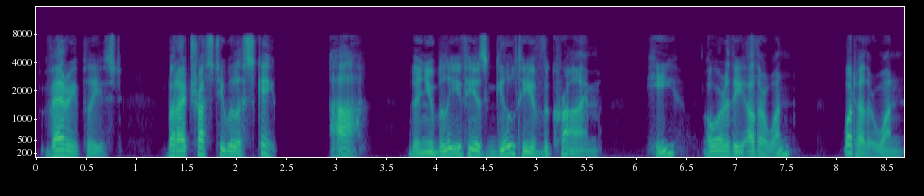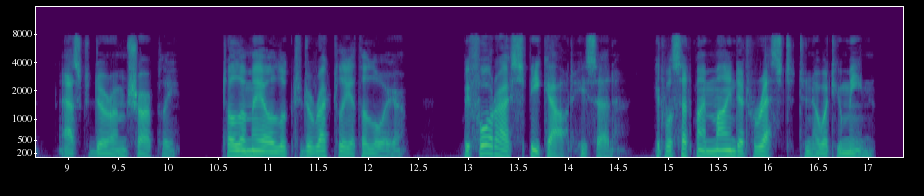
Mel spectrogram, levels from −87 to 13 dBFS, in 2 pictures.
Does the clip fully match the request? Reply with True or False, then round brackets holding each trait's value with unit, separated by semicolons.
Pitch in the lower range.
True (115 Hz)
